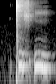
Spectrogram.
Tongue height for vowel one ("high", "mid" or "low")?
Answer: high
